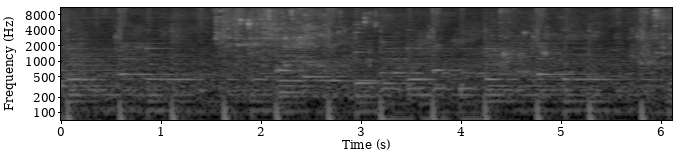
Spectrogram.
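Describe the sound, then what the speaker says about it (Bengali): Milk being poured and stirred into a thick blended mango drink, heard as soft liquid splashing and repeated rhythmic clinks and stirring, fairly quiet throughout. "বাকি দুধটা আমি এর মধ্যে মিশিয়ে দেবো।"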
